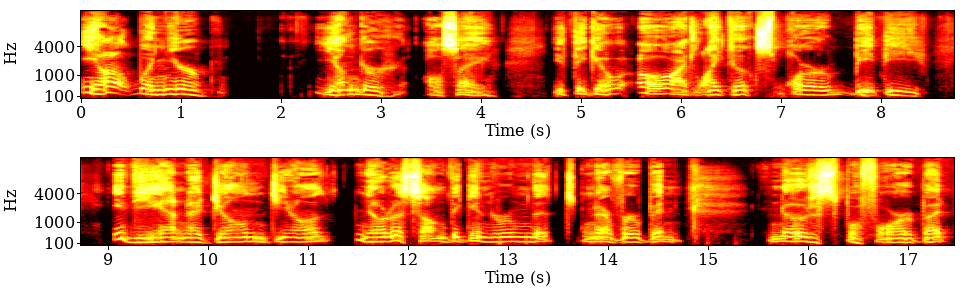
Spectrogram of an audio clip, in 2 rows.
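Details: Adult man with spinocerebellar ataxia of unknown cause, slurred speech since around 1999, hard to understand on the phone, with mobility problems: ataxic dysarthria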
